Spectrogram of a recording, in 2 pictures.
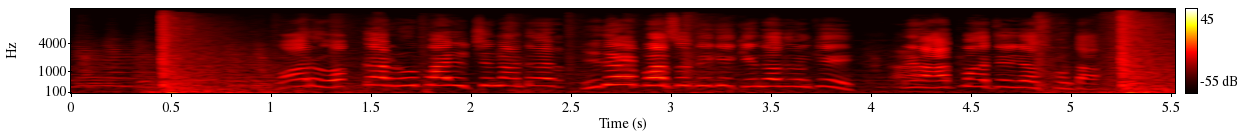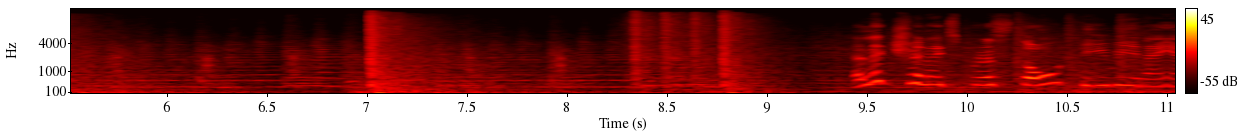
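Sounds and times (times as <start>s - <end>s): background music: 0.0s - 11.0s
man's voice: 1.0s - 5.4s.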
